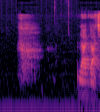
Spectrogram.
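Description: A man's audible breath, drawn about half a second in during a pause in his speech, with his voice starting again near the end.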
